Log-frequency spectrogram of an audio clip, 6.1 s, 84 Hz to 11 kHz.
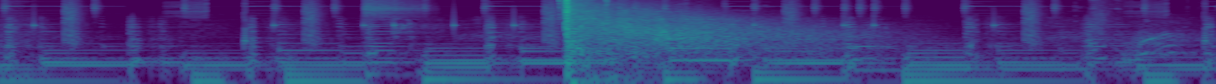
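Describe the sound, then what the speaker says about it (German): In theHunter: Call of the Wild, a single sharp shot from a hunting rifle zeroed at 100 meters cracks out midway through, loud and abrupt, over steady background music. "Ein Schuss und er liegt."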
